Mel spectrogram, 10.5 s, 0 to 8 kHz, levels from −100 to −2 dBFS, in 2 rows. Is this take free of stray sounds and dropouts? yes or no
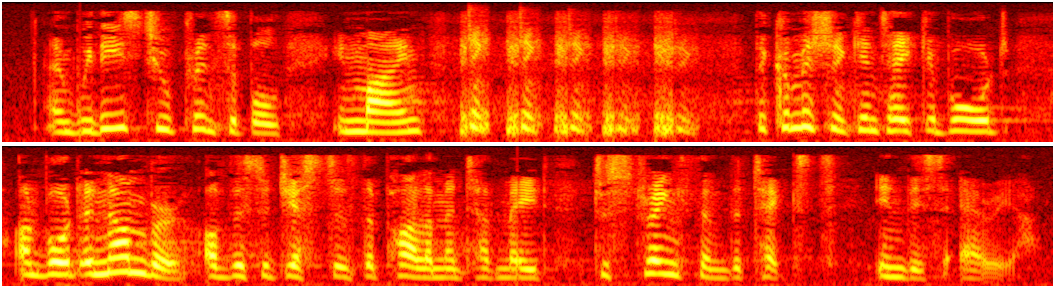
no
